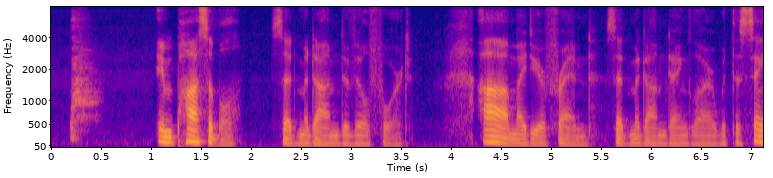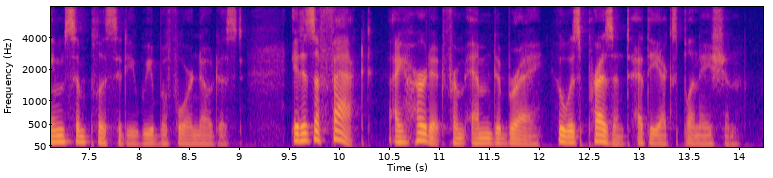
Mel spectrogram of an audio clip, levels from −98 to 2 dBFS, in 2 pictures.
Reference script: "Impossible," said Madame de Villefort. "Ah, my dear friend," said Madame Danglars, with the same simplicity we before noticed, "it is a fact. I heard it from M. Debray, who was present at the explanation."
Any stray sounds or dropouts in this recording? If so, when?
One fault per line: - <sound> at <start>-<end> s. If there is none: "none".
- bark at 0.2-0.6 s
